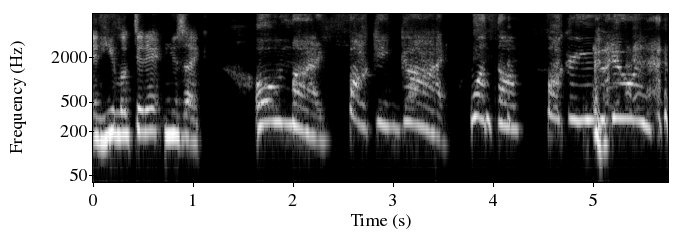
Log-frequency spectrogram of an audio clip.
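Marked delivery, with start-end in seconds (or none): 1.6-5.6 furious angry outburst, pitched up, drawn out. Retelling how Don reacted when asked about the pipe: imitating Don's angry outburst. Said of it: "He was just so angry".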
